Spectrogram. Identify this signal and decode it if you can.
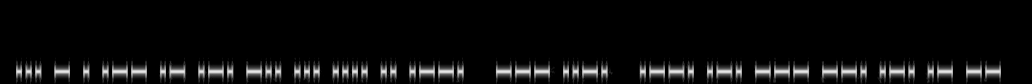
Morse code, heard as a keyed tone, about 25 wpm, 600 Hz. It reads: STEWARDSHIP OF PROGRAM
